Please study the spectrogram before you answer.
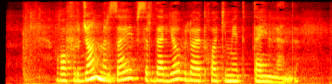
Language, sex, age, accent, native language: Uzbek, female, 25-34, Andijon, Uzbek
